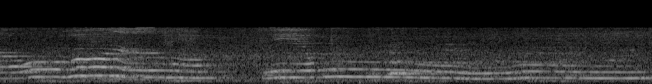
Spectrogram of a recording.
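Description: A young girl recites the Quran in the melodic tilawah style, holding long notes that bend slowly up and down. She sings two phrases with a short breath between them about halfway through.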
